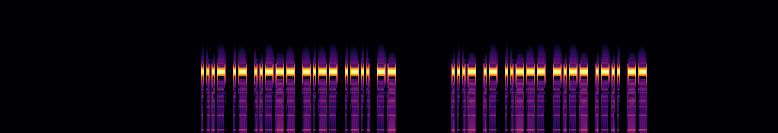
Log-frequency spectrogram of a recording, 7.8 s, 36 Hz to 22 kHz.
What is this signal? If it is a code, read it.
Morse code, heard as a keyed tone, about 42 wpm, 700 Hz. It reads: VA2YLM VA2YLM
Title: DXCC-100 Call Signs - 6 Characters - Repeated 2x - 45wpm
